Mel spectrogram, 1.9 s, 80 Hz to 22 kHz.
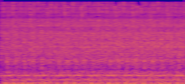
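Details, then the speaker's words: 2004 Toyota Tacoma 4-cylinder, 141,000 miles, idle after swapping injectors: rough, lumpy exhaust note with uneven beats. The misfire moved from cylinder 1 to another cylinder with the injector, which stops working when heat-soaked. "Yep, that's right. When that injector gets heat soaked, it stops working."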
